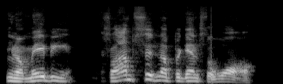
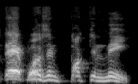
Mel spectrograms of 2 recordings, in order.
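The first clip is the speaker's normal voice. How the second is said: slower, harder denial in a changed voice; insistent angry denial; 5 semitones higher, 3 dB louder than usual. Retold or imitated. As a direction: spit it out, fed up with being blamed. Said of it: "He goes".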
